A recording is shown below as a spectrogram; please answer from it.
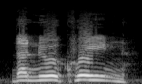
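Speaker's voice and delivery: loud, high yelled call. A character steps forward and yells to the rest of the cave: yelling announcement. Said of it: "he yells at to like the rest of the cave".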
